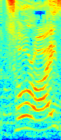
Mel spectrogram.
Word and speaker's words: Toraiz: us what is this and how do you pronounce it cuz I don't want to get it wrong it's the toiz S sp16 so the reason we' made this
